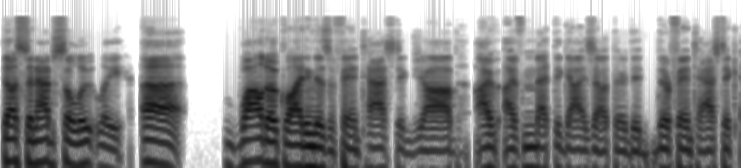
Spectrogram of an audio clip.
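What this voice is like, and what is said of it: Strained, worn-out voice. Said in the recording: “my voice has hit a wall. I hope you can understand”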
